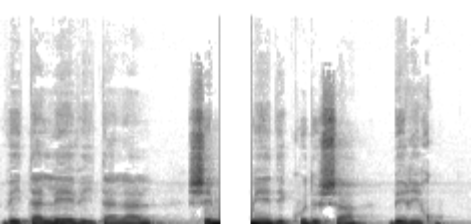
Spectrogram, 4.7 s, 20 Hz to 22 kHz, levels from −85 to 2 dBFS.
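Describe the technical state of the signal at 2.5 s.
At 2.5 s the signal is just emerging from a rebuffering stall spanning 2.20 to 2.51 s: the player ran dry of downloaded audio and halted, inserting about 0.31 s of silence. The sound then resumes exactly where it stopped. Waveform and spectrogram show a flat, empty gap.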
